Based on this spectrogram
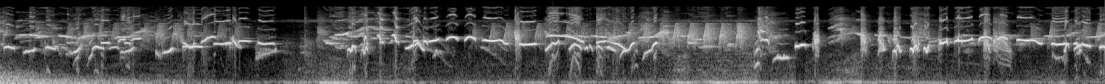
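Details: Agitated White-rumped shama delivering a fighting song after provocation: varied whistled phrases mixed with chattering rasps and sharp clicks, a short lull near the third second, then a long dense burst.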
